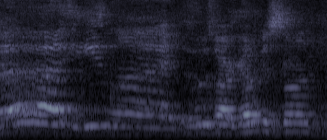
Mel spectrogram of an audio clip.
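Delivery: high, frantic mock wife; hammed-up panic at the kids; freaking out. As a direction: squeal it like a panicked mom. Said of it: "she was freaking out".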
